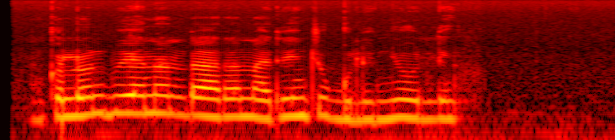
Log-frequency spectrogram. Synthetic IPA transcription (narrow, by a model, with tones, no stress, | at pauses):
ŋ̩˨kə˨lo˦n˦ɗu˦ɛ˦na˦n˦da˦˨ɾa˦na˨ɾi˦nt͡ʃu˦ɡu˨li˨ɲ˦o˦˨lɪ˦ŋ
